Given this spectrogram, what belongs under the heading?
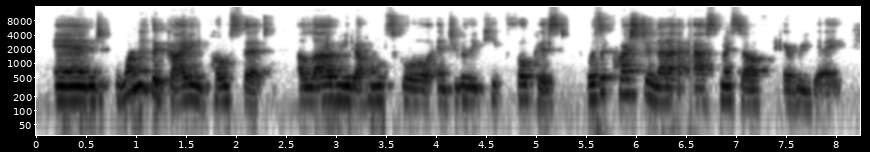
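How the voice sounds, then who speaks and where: This woman has a Canadian accent and an unremarkable speaking voice, pitched fairly low. She talks at a fairly quick pace with lively intonation. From Canada, Ottawa. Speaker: educator and speaker. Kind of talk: interview.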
